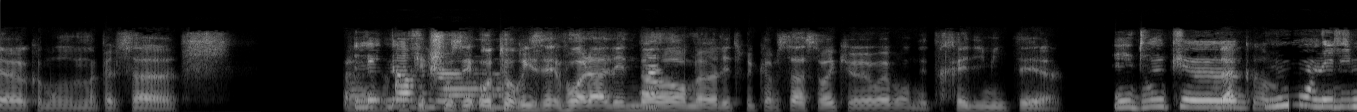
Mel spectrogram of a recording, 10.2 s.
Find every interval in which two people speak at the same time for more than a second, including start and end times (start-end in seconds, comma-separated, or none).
2.6-4.0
